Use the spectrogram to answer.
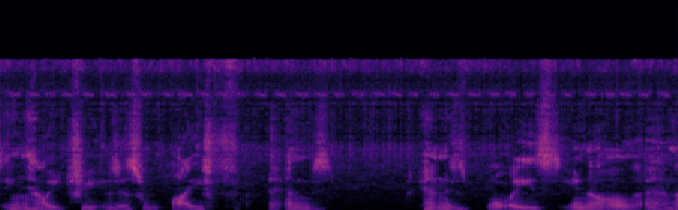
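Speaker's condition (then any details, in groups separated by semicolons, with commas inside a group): Cerebral palsy; from birth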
